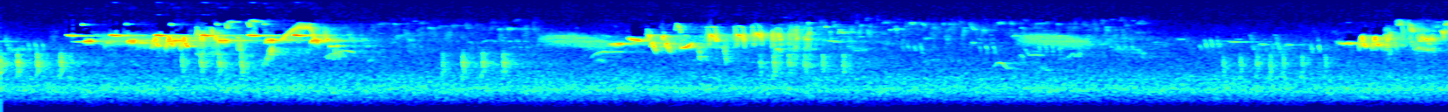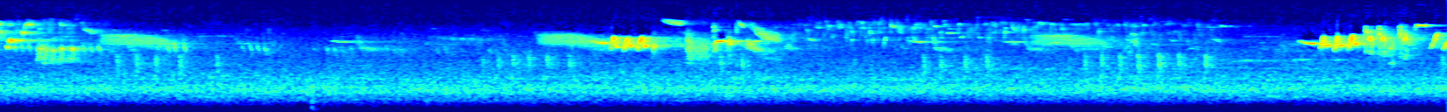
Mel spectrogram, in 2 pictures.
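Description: A songbird singing in five short bursts of chirps and trills, each two to three seconds long and roughly seven seconds apart, over a steady background hiss.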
